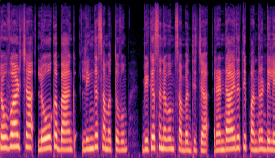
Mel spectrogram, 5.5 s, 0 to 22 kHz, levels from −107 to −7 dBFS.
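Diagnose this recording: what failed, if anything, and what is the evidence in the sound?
Nothing in the speech signal points to a failure at any stage, with no audible dropouts, level jumps, distortion or timing disturbances anywhere in the recording.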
